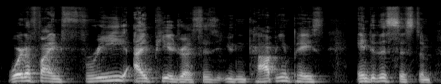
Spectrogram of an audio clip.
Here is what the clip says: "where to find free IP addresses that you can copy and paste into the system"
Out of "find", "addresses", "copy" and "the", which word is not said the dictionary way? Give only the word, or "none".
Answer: none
